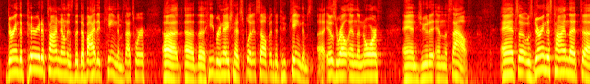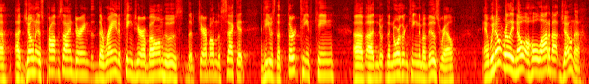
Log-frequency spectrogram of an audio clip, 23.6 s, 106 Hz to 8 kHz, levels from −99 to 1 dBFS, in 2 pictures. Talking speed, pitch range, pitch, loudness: 205 wpm, 150-180 Hz, 165 Hz, -17 LUFS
